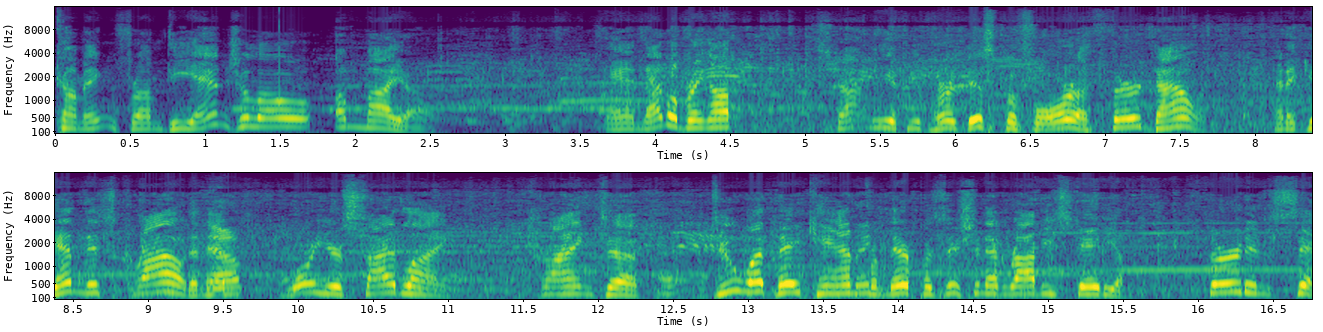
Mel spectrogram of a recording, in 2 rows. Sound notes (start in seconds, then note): 7.9 applause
